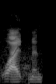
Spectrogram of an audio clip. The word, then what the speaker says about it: Weidman: Okay, I said Weidman, so I was wrong. I've been saying Woodman and nobody told me I was wrong, so.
